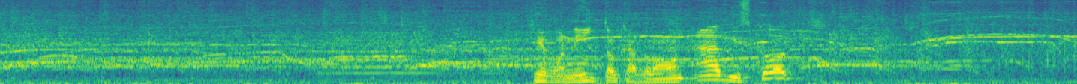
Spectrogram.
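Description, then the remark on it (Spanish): An applause and cheering sound effect: crowd cheering with whoops and whistles rises over steady clapping throughout, while a man talks loudly and excitedly in the middle of the noise. “Un aplauso.”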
